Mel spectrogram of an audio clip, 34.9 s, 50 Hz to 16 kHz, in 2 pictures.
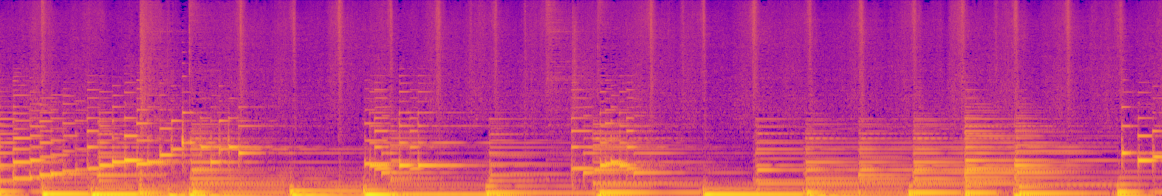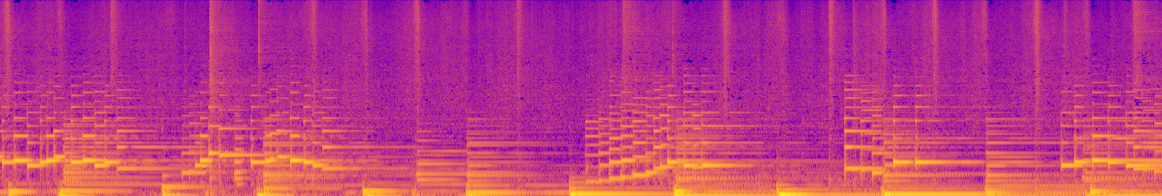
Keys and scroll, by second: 0.1 q, 1.3 space, 2.8 g, 7.0 z, 12.6 m, 14.1 n, 14.7 x, 15.7 m, 16.9 q, 18.7 space, 20.1 ctrl+shift+space, 23.9 f, 24.9 d, 29.0 Escape.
